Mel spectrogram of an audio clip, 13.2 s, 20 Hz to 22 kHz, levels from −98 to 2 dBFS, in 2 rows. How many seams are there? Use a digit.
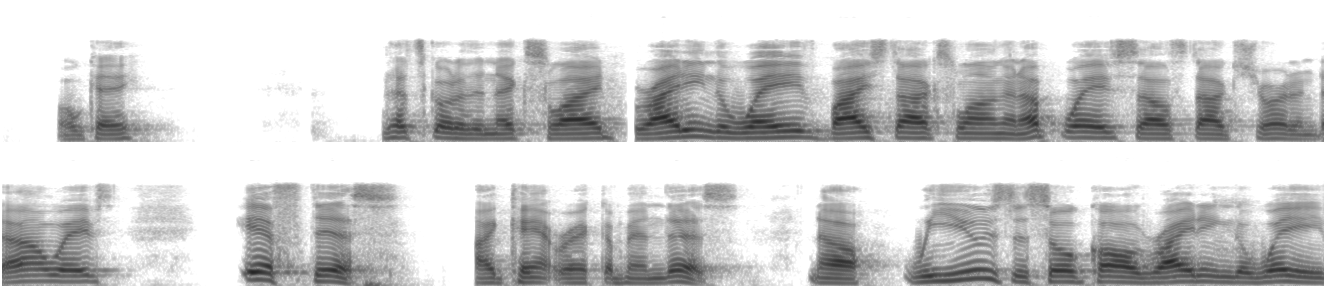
3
